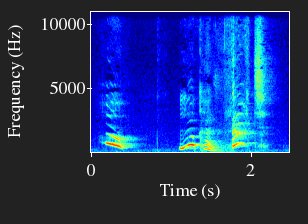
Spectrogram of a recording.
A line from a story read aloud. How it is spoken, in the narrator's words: she cried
